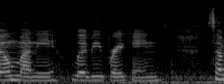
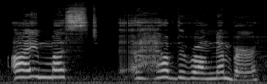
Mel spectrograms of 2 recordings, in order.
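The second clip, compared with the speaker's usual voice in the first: flustered; 6 semitones higher, 7 dB louder, slower than usual. A narrator's reading. Narrator flustered on phone.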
